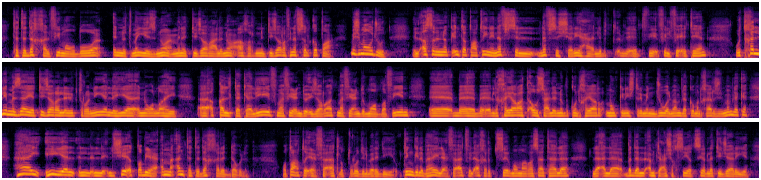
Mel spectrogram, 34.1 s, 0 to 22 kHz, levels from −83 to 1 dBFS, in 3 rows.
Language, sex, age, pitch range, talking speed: Arabic, male, 40-59, 130-160 Hz, 155 wpm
